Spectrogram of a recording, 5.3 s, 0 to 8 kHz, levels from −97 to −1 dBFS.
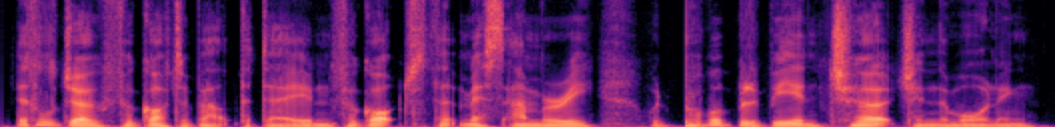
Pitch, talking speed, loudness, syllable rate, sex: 100 Hz, 215 wpm, -22 LUFS, 5.9 syllables/s, male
